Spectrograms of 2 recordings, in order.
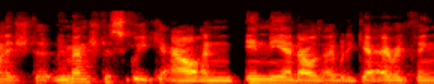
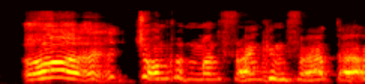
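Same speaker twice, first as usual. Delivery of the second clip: mock German accent, higher pitch; 3 dB louder than usual. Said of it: "he's doing the German accent again".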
